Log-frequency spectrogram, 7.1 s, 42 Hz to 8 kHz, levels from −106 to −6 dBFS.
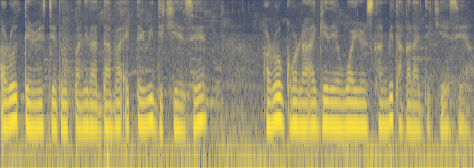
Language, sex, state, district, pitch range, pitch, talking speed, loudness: Nagamese, female, Nagaland, Dimapur, 150-165 Hz, 160 Hz, 185 wpm, -17 LUFS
